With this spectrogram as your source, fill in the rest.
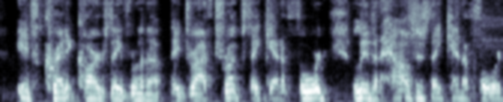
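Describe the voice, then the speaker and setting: A man talks at a moderate pace. He has a Southern US accent. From Arkansas. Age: 60s. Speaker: retired police officer and minister. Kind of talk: interview. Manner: animated.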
